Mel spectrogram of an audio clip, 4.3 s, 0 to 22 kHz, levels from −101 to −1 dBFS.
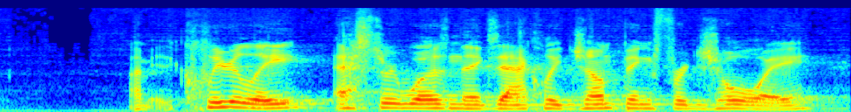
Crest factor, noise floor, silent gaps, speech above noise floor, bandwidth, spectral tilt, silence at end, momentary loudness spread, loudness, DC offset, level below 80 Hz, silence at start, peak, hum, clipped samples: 18 dB; -60 dBFS; none; 36 dB; 16 kHz; -6.5 dB/octave; 0.15 s; 11 LU; -24 LUFS; under 0.1%; -58 dBFS; 0.65 s; -6 dBFS; none; under 0.1%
